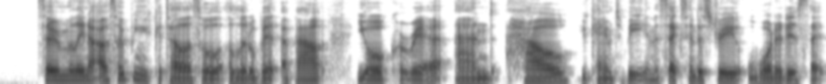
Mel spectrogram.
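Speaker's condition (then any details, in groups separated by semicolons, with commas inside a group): No condition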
